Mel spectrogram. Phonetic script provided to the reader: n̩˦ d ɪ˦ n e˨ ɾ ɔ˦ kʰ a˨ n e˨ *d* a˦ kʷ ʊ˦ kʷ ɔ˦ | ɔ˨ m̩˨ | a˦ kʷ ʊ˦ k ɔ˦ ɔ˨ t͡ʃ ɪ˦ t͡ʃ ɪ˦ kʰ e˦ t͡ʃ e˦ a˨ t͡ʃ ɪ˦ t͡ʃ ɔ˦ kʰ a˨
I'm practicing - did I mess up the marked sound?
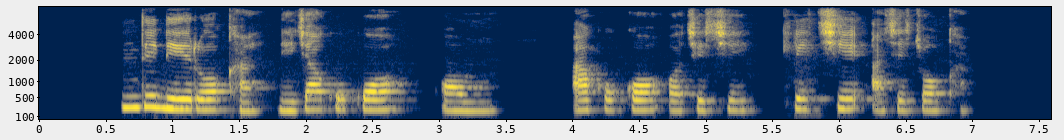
yes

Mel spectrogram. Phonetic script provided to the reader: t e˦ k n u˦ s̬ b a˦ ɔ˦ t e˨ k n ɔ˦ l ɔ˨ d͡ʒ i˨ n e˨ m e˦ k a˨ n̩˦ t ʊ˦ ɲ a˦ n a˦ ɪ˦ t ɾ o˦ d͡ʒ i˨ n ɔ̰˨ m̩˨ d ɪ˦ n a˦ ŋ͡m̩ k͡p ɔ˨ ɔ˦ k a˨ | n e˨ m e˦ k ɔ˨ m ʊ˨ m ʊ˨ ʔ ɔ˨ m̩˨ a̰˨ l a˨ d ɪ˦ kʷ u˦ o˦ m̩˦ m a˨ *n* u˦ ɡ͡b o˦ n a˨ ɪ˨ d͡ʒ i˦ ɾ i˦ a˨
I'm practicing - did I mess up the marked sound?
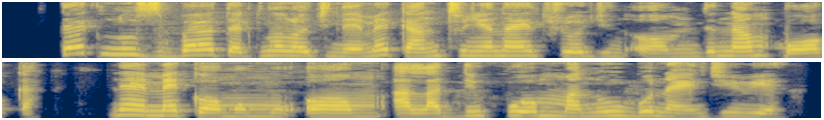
no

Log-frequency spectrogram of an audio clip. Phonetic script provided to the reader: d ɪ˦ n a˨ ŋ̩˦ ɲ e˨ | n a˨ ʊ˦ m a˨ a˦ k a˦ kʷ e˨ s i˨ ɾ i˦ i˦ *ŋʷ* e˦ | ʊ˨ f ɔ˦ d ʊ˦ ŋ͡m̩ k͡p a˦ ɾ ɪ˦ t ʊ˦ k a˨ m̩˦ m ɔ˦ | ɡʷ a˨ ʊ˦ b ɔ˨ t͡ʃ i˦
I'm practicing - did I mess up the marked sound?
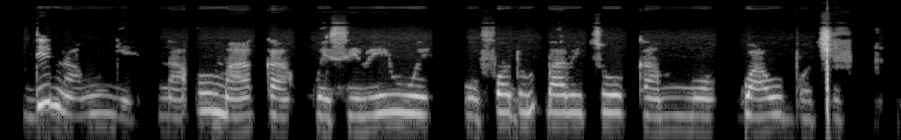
no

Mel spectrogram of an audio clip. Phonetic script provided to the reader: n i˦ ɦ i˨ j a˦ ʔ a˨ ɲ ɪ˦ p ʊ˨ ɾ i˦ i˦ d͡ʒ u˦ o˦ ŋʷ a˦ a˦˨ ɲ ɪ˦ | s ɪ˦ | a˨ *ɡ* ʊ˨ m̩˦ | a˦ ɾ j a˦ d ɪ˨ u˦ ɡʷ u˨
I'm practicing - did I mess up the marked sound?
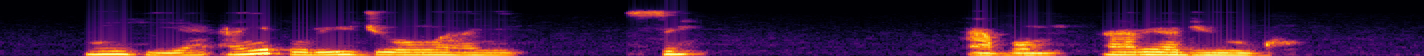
yes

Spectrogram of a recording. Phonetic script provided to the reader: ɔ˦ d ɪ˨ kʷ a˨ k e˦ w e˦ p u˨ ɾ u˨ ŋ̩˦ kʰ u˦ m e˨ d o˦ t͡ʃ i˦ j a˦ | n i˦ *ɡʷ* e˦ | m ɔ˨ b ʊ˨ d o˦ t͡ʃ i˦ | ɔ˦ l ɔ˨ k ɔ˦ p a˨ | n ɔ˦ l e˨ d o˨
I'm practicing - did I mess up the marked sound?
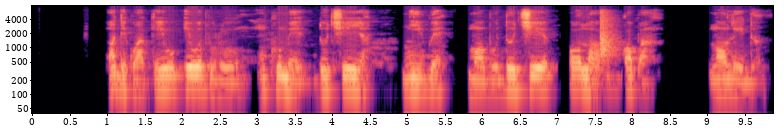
no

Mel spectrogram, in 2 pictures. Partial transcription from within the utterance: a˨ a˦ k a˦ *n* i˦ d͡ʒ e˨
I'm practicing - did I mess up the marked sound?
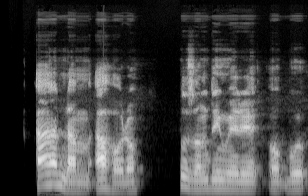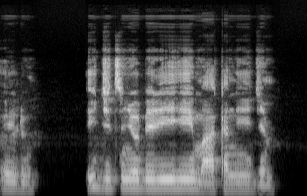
no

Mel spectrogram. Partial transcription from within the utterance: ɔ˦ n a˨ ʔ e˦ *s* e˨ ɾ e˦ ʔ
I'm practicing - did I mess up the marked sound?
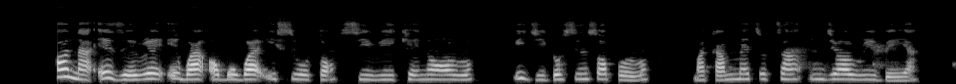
yes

